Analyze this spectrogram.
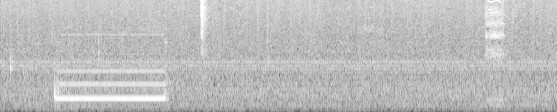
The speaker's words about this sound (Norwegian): Ja. Det ringer, ja.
